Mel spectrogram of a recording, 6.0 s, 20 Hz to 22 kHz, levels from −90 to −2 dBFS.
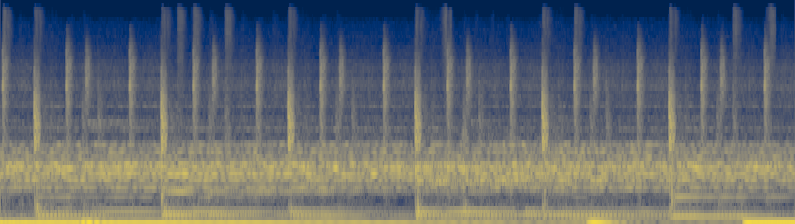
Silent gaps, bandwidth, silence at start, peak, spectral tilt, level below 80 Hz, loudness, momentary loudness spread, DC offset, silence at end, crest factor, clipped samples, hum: none; 9.6 kHz; 0 s; 0 dBFS; -4.5 dB/octave; -16 dBFS; -19 LUFS; 6 LU; under 0.1%; 0 s; 14 dB; under 0.1%; none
